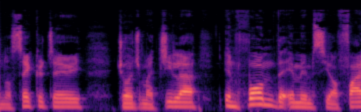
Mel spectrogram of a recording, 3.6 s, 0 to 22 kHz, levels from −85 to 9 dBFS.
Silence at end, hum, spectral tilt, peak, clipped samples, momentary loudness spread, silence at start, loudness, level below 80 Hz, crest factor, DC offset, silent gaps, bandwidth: 0 s; none; -5 dB/octave; -4 dBFS; under 0.1%; 9 LU; 0 s; -22 LUFS; -58 dBFS; 18 dB; under 0.1%; none; 16.5 kHz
